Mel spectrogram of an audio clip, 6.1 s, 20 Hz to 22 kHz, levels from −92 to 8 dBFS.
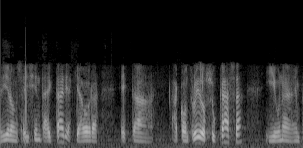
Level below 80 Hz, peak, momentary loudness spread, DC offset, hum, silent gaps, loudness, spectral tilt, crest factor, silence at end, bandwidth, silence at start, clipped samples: -62 dBFS; -8 dBFS; 12 LU; under 0.1%; none; none; -30 LUFS; -6.5 dB/octave; 22 dB; 0 s; 7 kHz; 0 s; under 0.1%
